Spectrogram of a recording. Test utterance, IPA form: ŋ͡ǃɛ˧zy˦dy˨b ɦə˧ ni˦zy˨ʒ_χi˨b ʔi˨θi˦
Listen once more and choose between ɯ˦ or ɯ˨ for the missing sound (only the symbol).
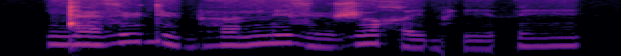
ɯ˦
